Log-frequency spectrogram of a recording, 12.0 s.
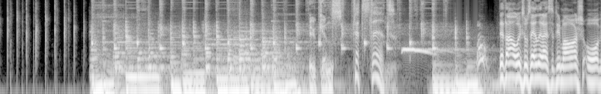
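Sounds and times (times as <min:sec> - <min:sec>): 
audience clapping: 0:00.0 - 0:02.0
loud music with heavy bass and sustained chords: 0:01.8 - 0:08.0, 0:08.6 - 0:10.2
speech: 0:06.4 - 0:08.0, 0:10.0 - 0:12.0.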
